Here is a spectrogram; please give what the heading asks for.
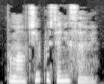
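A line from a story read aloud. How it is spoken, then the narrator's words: Whisper. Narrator (Russian): Бюсси шепнул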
